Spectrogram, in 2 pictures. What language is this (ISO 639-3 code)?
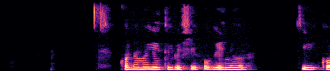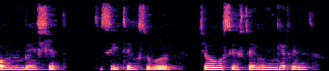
kln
